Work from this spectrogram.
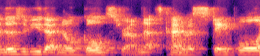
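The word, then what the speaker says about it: Goldsturm: you mentioned gold star goldstrum yes gold storm is uh or goldstrum depending on how you pronounce it is is a very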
